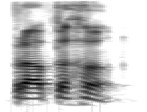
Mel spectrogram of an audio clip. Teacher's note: जो विसर्ग होता है उसका उच्चारण जो होता है उसमें अंत में लास्ट में ह जैसी ध्वनि आती है। जैसे आप लिखेंगे प्रातः है तो प्रा त और पीछे बिंदी लगाते हैं, तो प्रात न लिख के इसको क्या बोलते हैं हम, प्रातः, ह जैसा यहाँ पे उच्चारण होता है।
